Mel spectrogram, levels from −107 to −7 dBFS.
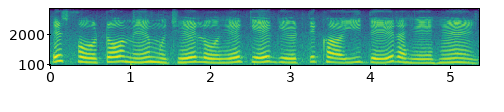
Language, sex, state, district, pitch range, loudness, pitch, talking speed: Hindi, female, Madhya Pradesh, Katni, 215-245 Hz, -16 LUFS, 225 Hz, 125 wpm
